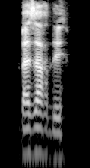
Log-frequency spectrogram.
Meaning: 1. to sell or sell off 2. to chuck out
- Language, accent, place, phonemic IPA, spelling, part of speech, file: French, France, Lyon, /ba.zaʁ.de/, bazarder, verb, LL-Q150 (fra)-bazarder.wav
